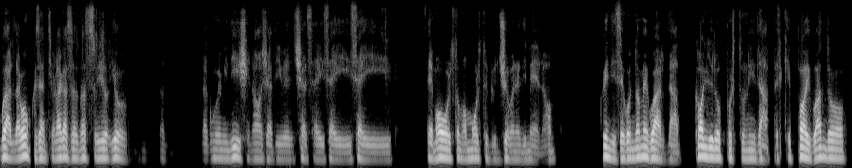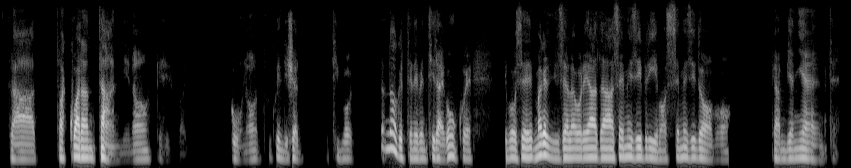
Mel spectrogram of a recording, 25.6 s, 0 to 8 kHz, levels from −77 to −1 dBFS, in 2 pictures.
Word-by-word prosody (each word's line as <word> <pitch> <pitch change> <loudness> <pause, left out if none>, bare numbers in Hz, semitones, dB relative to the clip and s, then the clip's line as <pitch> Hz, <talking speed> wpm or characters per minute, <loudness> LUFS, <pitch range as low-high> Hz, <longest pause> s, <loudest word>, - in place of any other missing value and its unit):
Guarda, 115 -3 +4
comunque 135 -5 +4
senti, 115 -2 -1
una 120 +2 +3
casa, 120 -2 +1
adesso 115 -1 -3
io 115 -1 +1
io 110 -4 -1 0.4
da 105 - -21 0.5
da 105 - -12
come 115 +1 -7
mi 110 0 -7
dici, 120 -3 -1
no? 105 0 -7
Cioè, 100 0 -6
ti 100 +1 -11
ve 100 -1 -8
cioè 100 - -4
sei 100 0 -9
sei 95 -1 -6
sei 95 -3 -6 0.4
sei 110 - -2
molto, 120 0 +5
ma 105 -2 -3
molto 110 0 -3
più 100 +1 -14
giovane 100 +1 -4
di 100 0 -10
me, 95 -3 -8
no? 100 +4 -12 0.6
Quindi, 130 -6 +2
secondo 115 +3 +2
me 135 - +6
guarda, 100 -6 +2 0.2
cogli 135 -3 +6
l'opportunità 110 -4 -1
perché 110 - -9
poi 115 +1 +6
quando, 120 -1 +2
tra 100 -2 -1 0.3
tra - - -1
quarant'anni, 115 -9 +3
no? 105 +2 -6
Che 90 -4 -26
poi - - -33 0.6
tu, 100 -4 -8
no, 105 +2 -11
tu 115 - -33
quindi 115 -4 -6
cioè 100 +1 -2 0.5
tipo 110 0 -9 0.4
ehm 270 - -9
no 240 -1 +3
che 125 - 0
te 115 - -7
ne 115 - 0
pentirai, 115 -1 -1
comunque 125 -6 -2 0.4
tipo, 120 +1 0
se 125 +1 +2
magari 145 +1 +5
ti 110 - -5
sei 125 +2 +2
laureata 125 0 +3
6 130 +3 0
mesi 130 -1 +2
prima 115 -3 -2
o 105 - -6
6 125 +4 -7
mesi 125 -1 -2
dopo, 100 -4 -4 0.5
cambia 110 0 -4
niente, 110 -6 -4
110 Hz, 170 wpm, -24 LUFS, 100-125 Hz, 0.6 s, me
